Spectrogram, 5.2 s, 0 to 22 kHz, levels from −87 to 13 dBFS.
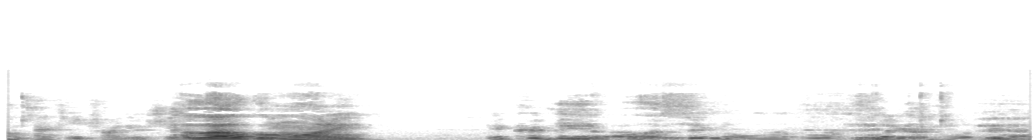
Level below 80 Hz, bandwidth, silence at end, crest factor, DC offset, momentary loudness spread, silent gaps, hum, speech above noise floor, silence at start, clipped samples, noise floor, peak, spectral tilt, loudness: -66 dBFS; 7.8 kHz; 0 s; 24 dB; under 0.1%; 27 LU; none; none; 43 dB; 0.05 s; under 0.1%; -68 dBFS; -2 dBFS; -7 dB/octave; -23 LUFS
